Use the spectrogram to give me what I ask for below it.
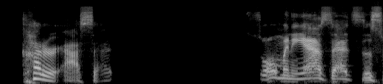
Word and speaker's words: Qatar: I know it's pronounced cutter. I say cutter asset.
